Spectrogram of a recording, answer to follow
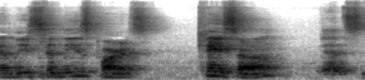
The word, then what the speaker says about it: queso: It is spelled like that way, and it is pronounced queso. Now, you'll most commonly hear it, at least in these parts, queso.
